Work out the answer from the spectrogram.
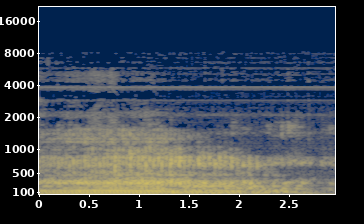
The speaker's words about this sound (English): Hop in. It's an old flivver. The guy driving it was a shriveled up little squirt that could have been 60 or 100.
